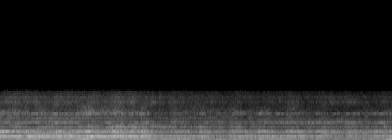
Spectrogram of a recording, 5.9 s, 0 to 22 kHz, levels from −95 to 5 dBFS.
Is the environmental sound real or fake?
fake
